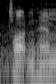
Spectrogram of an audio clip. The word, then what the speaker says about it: Tottenham: Wouldn't it be like Tottenham or something? I don't know. Totter, teeter totter, whatever. Rough day. Take care. Apricot, it's all right. We good, man. Tottenham. Yeah, that's it. That's how you say it, dude.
